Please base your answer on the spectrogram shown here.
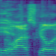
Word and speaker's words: Glasgow: No, it's called Glasgow.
